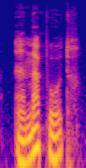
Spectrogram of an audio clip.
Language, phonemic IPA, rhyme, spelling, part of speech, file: French, /a.potʁ/, -otʁ, apôtre, noun, Fr-apôtre.ogg
- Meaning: apostle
